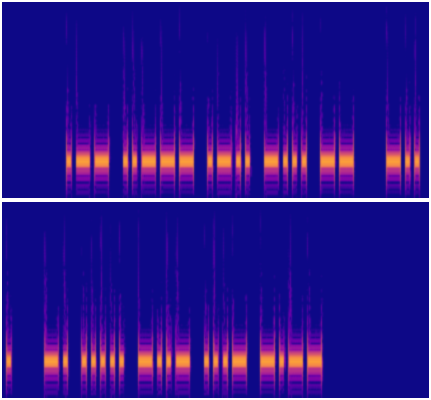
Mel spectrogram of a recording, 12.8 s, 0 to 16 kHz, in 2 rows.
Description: Morse code, heard as a keyed tone, about 17 wpm, 700 Hz. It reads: W2LBM DE N5XVY
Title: USA Callsign DE Callsign 17wpm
